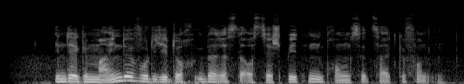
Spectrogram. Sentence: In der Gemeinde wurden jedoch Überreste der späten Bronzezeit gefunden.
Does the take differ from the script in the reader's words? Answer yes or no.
yes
